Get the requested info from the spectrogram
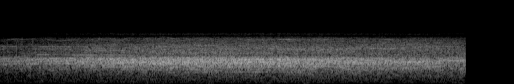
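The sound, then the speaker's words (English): A dense, steady crowd roar holds at an even level for about four and a half seconds, then cuts off abruptly into silence. “Hope you enjoyed the crowd noise there.”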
